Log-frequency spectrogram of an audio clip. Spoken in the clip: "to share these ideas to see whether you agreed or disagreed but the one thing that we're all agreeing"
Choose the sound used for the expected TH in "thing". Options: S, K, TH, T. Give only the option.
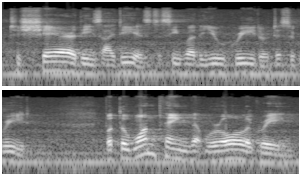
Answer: TH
